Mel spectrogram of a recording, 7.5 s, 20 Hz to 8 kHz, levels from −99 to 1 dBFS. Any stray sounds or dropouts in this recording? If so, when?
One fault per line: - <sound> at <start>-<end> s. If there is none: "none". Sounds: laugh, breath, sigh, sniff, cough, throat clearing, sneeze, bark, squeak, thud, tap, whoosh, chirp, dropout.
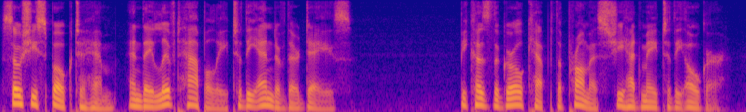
none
